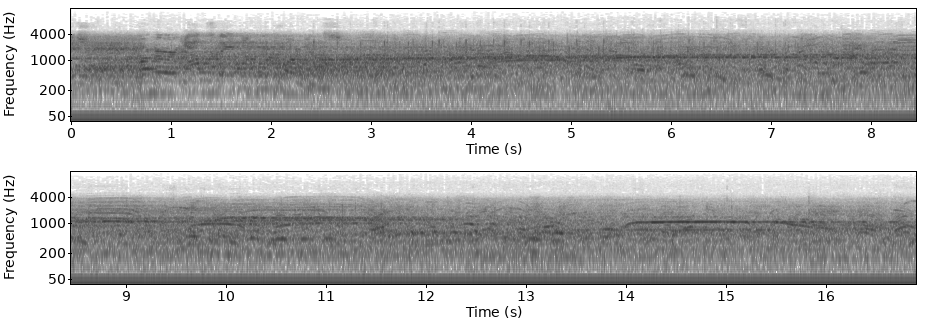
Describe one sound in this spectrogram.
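A large crowd murmurs and chatters.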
